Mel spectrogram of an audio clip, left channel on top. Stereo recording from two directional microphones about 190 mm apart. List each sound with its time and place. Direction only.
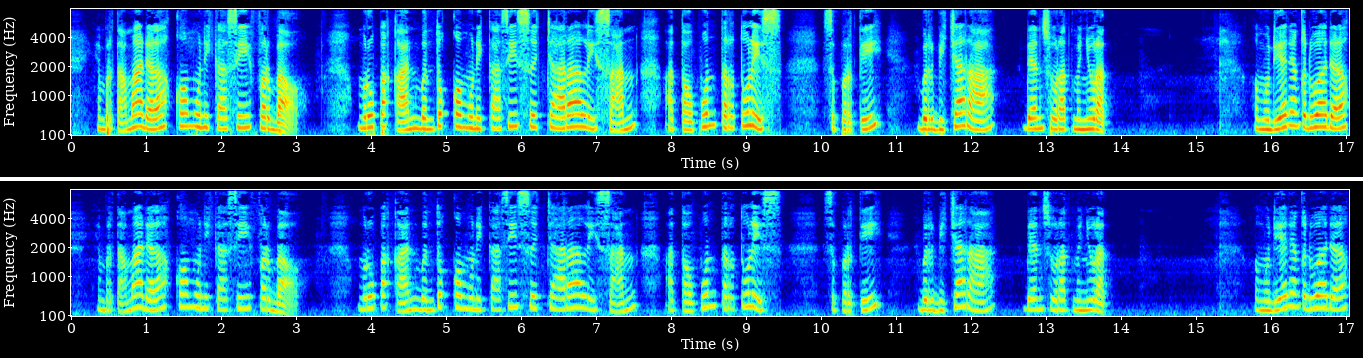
0.0 s a woman's voice: 30° left (ahead or behind)
15.2 s a woman's voice: 30° left (ahead or behind)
